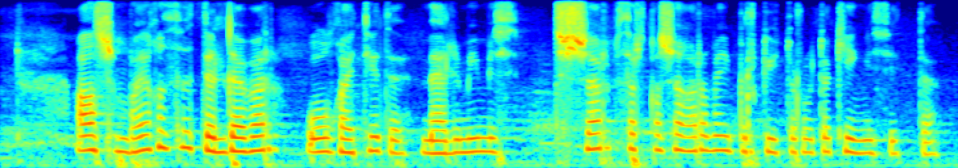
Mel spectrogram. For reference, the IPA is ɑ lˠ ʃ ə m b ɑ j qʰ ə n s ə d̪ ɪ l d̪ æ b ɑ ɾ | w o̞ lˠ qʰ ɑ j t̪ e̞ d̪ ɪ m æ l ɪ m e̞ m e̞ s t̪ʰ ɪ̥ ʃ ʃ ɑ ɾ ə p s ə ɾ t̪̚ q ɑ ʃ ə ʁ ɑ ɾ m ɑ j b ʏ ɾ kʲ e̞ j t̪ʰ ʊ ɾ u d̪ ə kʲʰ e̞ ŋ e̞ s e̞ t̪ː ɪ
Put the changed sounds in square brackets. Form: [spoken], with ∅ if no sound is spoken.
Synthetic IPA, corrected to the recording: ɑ lˠ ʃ ə m b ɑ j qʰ ə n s ə d̪ ɪ l d̪ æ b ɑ ɾ | w o̞ lˠ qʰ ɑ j t̪ e̞ d̪ ɪ m æ l ɪ m e̞ m e̞ s t̪ʰ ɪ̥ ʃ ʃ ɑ ɾ ə p s ə ɾ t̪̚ q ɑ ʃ ə ʁ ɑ ɾ m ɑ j b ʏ ɾ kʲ e̞ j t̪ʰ ʊ ɾ u d̪ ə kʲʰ e̞ ŋ e̞ s e̞ t̪ː ɪ

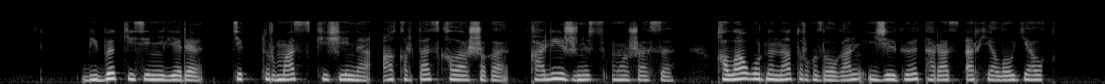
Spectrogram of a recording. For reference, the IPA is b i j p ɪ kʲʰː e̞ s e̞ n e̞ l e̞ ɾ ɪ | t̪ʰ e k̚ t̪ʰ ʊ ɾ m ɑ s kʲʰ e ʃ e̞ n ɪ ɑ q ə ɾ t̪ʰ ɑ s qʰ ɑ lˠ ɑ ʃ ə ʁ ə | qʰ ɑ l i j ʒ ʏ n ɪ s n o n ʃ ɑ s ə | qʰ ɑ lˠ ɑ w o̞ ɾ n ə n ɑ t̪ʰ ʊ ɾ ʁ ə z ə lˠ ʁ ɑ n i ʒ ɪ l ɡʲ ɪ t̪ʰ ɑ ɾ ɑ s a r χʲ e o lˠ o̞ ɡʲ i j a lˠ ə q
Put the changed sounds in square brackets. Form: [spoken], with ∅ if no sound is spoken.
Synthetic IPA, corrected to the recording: b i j [b] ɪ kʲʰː e̞ s e̞ n e̞ l e̞ ɾ ɪ | t̪ʰ e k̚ t̪ʰ ʊ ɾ m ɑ s kʲʰ e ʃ e̞ n ɪ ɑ q ə ɾ [t̪] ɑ s qʰ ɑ lˠ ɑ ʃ ə ʁ ə | qʰ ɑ l i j ʒ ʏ n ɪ s [m] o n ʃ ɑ s ə | qʰ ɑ lˠ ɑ w o̞ ɾ n ə n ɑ t̪ʰ ʊ ɾ ʁ ə z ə lˠ ʁ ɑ n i ʒ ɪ l ɡʲ ɪ t̪ʰ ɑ ɾ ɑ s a r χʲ e o lˠ o̞ ɡʲ i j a lˠ ə q

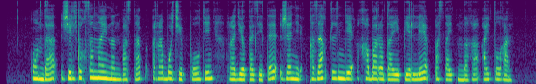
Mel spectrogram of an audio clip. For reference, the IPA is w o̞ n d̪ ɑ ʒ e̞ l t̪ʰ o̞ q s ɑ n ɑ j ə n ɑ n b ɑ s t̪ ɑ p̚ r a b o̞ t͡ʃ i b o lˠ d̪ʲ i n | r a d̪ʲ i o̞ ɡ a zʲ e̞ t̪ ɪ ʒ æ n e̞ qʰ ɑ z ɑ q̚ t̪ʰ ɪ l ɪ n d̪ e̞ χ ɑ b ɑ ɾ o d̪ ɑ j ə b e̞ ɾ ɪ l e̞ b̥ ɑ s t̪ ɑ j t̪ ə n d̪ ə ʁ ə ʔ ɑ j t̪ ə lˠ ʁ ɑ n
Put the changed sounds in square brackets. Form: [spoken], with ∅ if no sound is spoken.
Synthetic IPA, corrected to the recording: w o̞ n d̪ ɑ ʒ e̞ l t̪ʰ o̞ q s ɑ n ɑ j ə n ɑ n b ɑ s t̪ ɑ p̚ r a b o̞ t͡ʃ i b o lˠ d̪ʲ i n | r a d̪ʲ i o̞ ɡ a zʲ e̞ t̪ ɪ ʒ æ n e̞ qʰ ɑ z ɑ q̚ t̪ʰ ɪ l ɪ n d̪ e̞ χ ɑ b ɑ ɾ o d̪ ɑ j ə b e̞ ɾ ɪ l e̞ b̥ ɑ s t̪ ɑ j t̪ ə n d̪ ə ʁ ə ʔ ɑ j t̪ ə lˠ ʁ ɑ n

